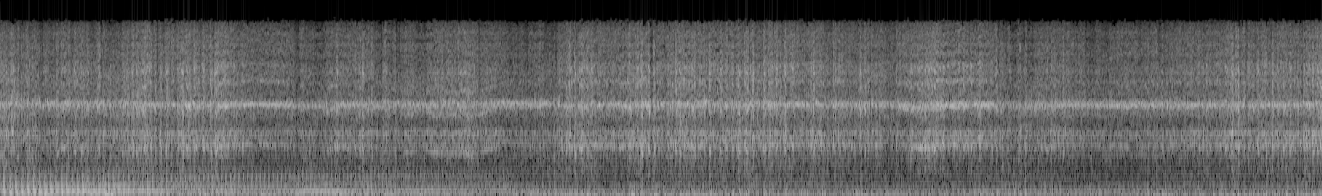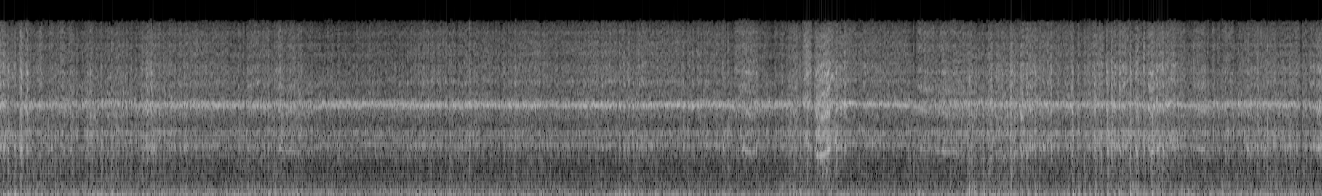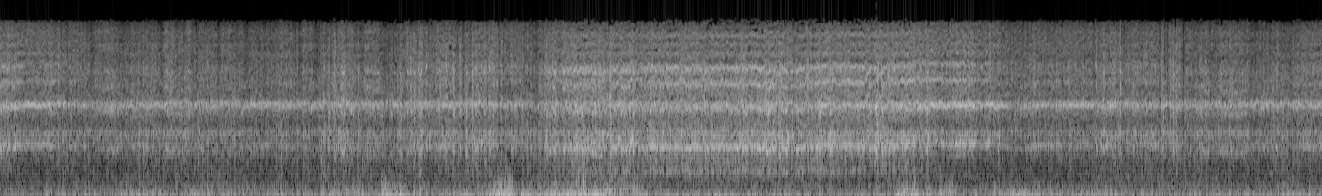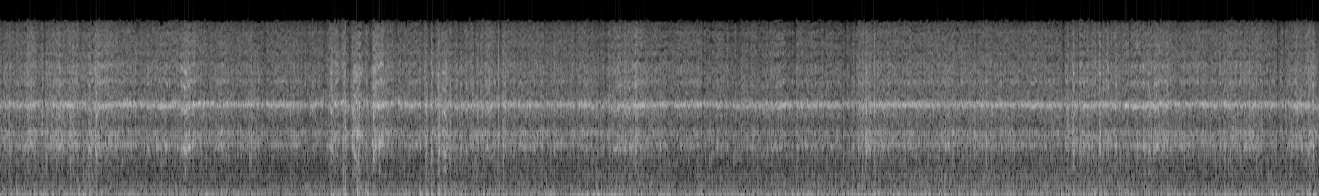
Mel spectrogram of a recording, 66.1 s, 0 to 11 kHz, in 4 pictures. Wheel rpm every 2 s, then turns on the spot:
220, 230, 230, 230, 230, 230, 230, 230, 230, 220, 230, 230, 230, 230, 220, 230, 220, 220, 220, 230, 200, 200, 230, 230, 220, 230, 230, 230, 230, 230, 240, 230, 230.
none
